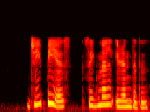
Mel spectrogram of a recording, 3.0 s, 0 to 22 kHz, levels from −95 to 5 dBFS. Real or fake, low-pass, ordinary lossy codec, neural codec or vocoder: real; 5.4 kHz; none; none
